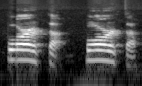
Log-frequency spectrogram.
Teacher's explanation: Chamo de R engolido, aquele R do interior de São Paulo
